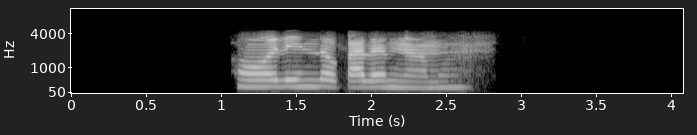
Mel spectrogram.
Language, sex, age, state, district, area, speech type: Santali, female, 18-30, West Bengal, Jhargram, rural, conversation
